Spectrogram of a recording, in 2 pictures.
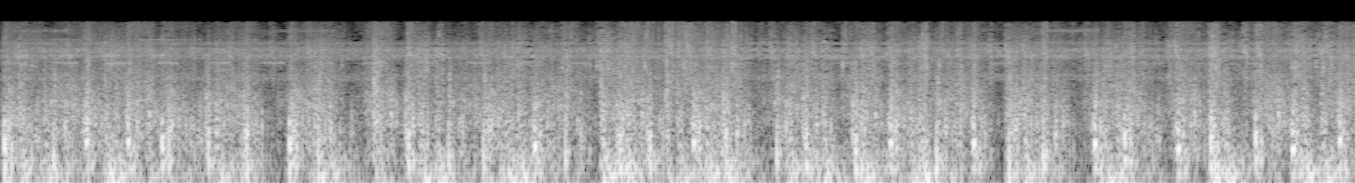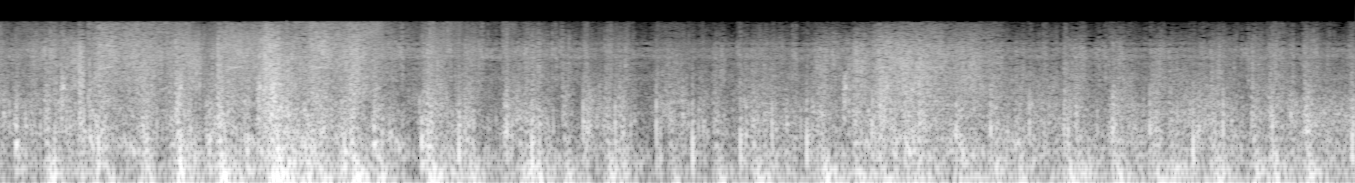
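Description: Heavy armoured footsteps thud and clank steadily on ground and stone.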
